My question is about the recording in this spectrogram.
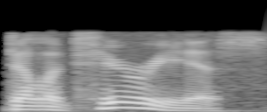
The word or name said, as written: deleterious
